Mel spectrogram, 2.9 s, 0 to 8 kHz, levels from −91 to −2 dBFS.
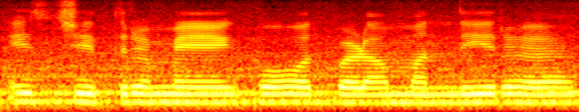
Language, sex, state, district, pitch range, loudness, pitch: Hindi, female, Chhattisgarh, Raipur, 175-185 Hz, -12 LUFS, 180 Hz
